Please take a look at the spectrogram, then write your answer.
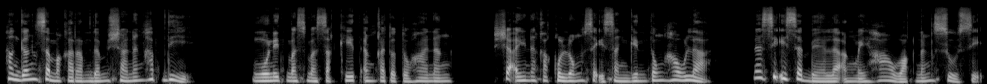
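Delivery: plain reading voice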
